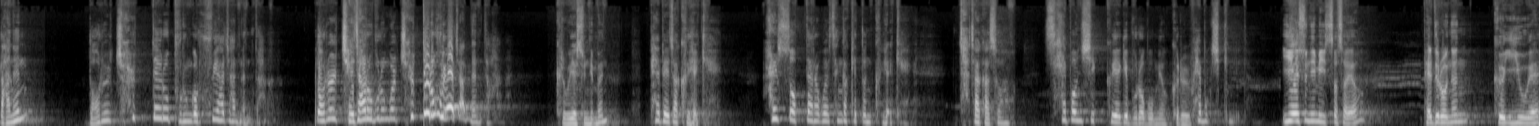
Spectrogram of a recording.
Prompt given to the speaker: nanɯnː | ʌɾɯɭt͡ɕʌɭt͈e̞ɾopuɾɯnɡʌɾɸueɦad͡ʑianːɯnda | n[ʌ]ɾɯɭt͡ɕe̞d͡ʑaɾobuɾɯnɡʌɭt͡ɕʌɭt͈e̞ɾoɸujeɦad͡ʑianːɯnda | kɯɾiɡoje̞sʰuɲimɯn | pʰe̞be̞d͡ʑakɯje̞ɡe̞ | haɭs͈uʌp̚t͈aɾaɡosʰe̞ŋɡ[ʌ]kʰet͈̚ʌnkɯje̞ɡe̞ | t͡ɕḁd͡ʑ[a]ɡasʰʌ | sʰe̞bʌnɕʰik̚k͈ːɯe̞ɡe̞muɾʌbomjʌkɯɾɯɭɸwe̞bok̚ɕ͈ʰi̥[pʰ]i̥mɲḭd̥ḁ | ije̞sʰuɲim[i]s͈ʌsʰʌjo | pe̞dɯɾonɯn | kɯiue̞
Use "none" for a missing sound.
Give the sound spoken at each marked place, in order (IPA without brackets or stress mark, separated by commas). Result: ʌ, a, a, kʰ, iː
